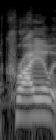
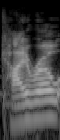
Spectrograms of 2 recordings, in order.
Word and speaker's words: cryo: hunt down this uh cryo Abyss Mage which I know I pronounce it Cairo I don't know why I pronounce it Cairo and not cryo but I think it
